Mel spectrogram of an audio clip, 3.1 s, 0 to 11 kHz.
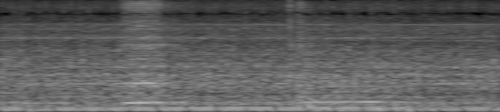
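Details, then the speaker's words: Farmall Cub tractor with a 172 planter unit and side dresser, idling steadily while the lift is raised to its stop; a faint short whine is the normal hydraulic bypass on these tractors. "hear that little whine right there. That's normal with these tractors. That's the hydraulics. It's a bypass."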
